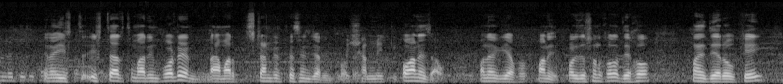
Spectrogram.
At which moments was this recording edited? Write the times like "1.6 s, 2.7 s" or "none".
none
